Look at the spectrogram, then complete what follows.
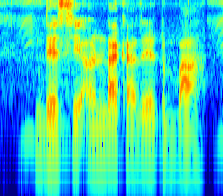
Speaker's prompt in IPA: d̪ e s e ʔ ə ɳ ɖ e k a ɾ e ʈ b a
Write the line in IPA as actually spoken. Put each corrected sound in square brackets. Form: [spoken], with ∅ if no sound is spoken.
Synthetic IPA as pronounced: d̪ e s [i] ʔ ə ɳ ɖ [a] k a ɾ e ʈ b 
